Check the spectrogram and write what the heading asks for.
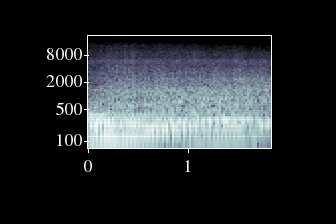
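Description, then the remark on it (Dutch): A V8 car engine rumbles loudly, a deep, steady throbbing drone under a rushing wash of wind noise, holding nearly constant before easing slightly at the end. “Ja, acht cilinders, V8.”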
